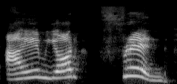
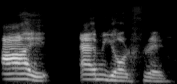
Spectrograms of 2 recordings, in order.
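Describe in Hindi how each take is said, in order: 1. Stress शब्द friend पर है। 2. स्ट्रेस शब्द I पर है। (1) "जब फ्रेंड पे स्ट्रेस करते हैं" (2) "मैं किस पे ज़ोर दे रही हूँ? आई पे"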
